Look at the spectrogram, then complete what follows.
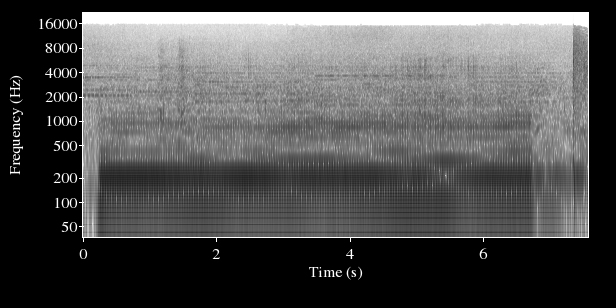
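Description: Cruise ship's horn sounding one long, loud, deep blast of about six and a half seconds as the ship casts off from the quay, then stopping.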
